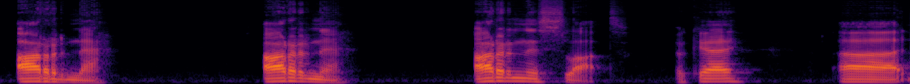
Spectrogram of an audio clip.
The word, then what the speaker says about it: Arne: sound cooler he said his first name is pronounced Arna Arna arlot okay uh not Arie he's like it's not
